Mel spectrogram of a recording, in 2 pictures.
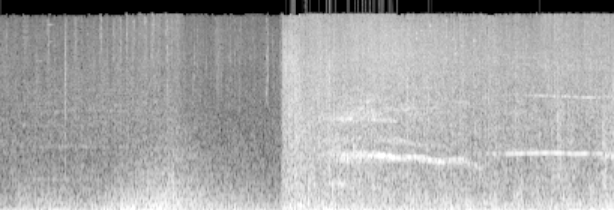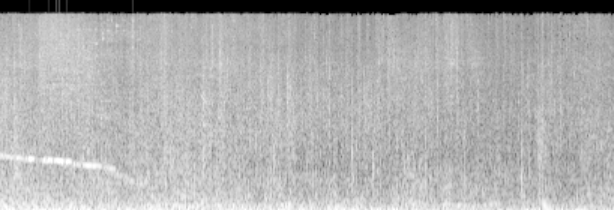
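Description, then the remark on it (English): After a few seconds of rushing noise, a loud boom of thunder crashes in suddenly, then rolls on as a long, heavy rumble that barely fades. No one speaks. “The effect of my blow was always the same. The fire. The thunder.”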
